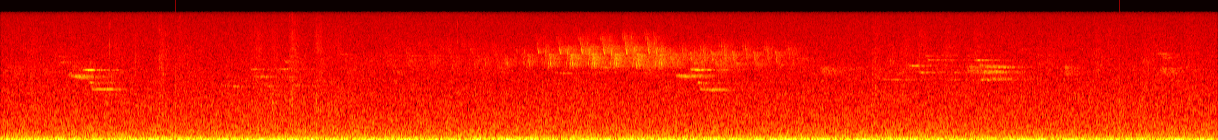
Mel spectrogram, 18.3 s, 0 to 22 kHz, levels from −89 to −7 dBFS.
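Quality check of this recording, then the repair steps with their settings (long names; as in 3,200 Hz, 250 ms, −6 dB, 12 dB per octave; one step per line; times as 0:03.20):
0:02.64: click
0:16.80: click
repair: click removal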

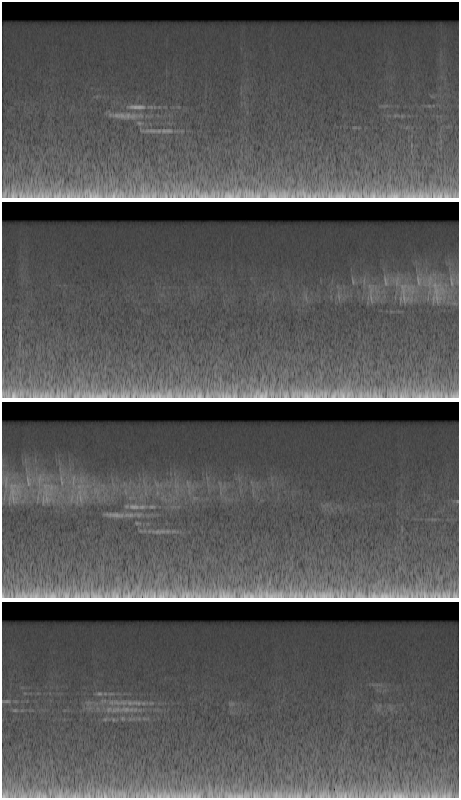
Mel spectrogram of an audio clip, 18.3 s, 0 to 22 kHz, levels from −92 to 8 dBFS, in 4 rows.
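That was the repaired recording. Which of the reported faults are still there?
0:02.64: click
0:16.80: click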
